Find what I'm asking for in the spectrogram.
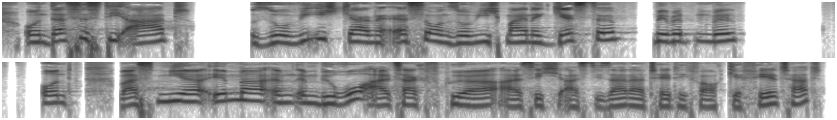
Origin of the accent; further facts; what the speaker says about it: Istanbul, Turkey; Und in Istanbul, wo ich aufgewachsen bin, es gibt so Arbeiterrestaurants.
